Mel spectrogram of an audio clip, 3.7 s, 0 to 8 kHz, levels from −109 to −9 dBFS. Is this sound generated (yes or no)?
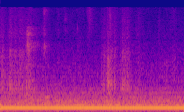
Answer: no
